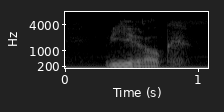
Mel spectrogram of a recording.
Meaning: incense
- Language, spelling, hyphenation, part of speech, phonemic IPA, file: Dutch, wierook, wie‧rook, noun, /ˈʋiː.roːk/, Nl-wierook.ogg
